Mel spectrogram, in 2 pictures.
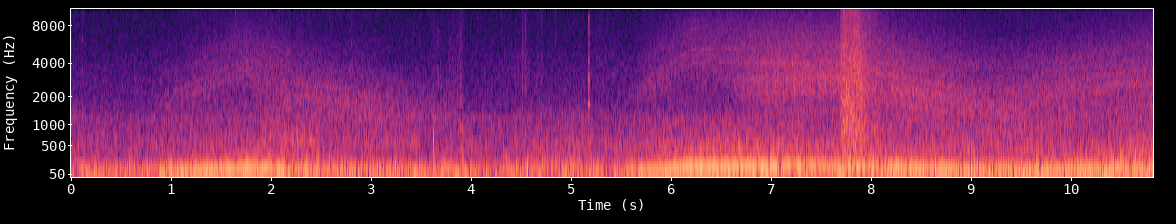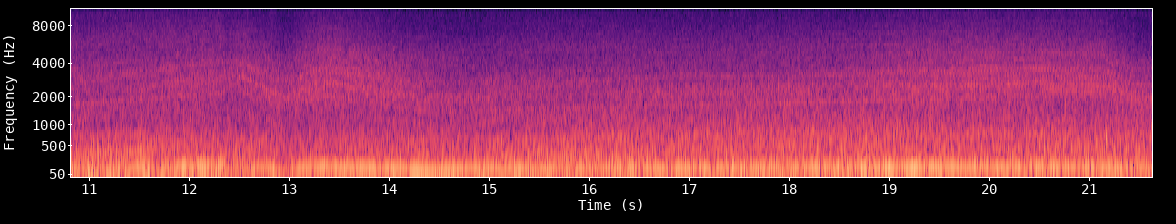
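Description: A car engine revs up and down as it shifts through gears.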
